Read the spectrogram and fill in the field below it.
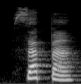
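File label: "sapin", French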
